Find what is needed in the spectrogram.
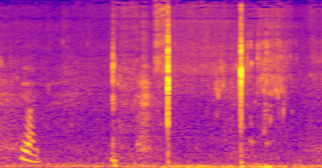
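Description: Water sloshing and dripping as a landing net with a freshly caught fish is lifted out of a pond, with three sharp knocks about a second apart.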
